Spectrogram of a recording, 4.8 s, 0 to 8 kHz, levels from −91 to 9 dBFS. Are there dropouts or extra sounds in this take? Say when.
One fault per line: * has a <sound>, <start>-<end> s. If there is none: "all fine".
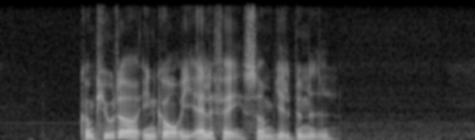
all fine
